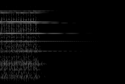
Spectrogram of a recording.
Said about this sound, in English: Svetlana is in her flat when the phone rings.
